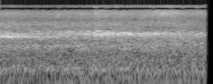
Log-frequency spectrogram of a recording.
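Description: Go-karts running past on an indoor track: a loud, steady motor whine over a low rumble.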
